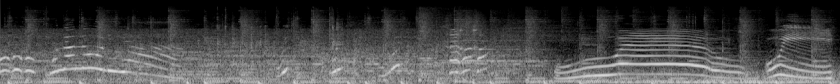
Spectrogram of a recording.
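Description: Playful children's background music with a voice making several long wordless calls that glide up and down in pitch. The longest call swells and holds a little past the middle.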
